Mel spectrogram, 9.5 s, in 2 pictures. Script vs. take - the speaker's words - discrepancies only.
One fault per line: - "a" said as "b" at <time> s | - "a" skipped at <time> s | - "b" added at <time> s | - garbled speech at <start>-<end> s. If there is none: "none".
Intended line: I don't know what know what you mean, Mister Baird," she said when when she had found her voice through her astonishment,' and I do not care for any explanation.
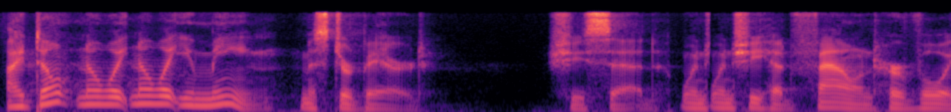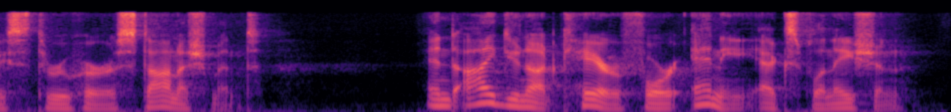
none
